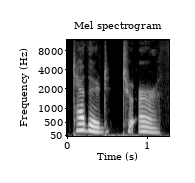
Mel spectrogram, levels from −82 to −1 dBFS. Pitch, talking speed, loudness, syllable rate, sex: 175 Hz, 140 wpm, -19 LUFS, 5.0 syllables/s, female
